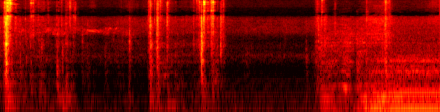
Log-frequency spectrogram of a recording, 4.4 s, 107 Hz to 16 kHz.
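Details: Rover 800 Sterling Coupe with 2.5 KV6 engine, replacement engine fitted after water pump failure and new alternator: a few quiet seconds, then a short crank, catches cleanly and settles to an even idle; starts fine.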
